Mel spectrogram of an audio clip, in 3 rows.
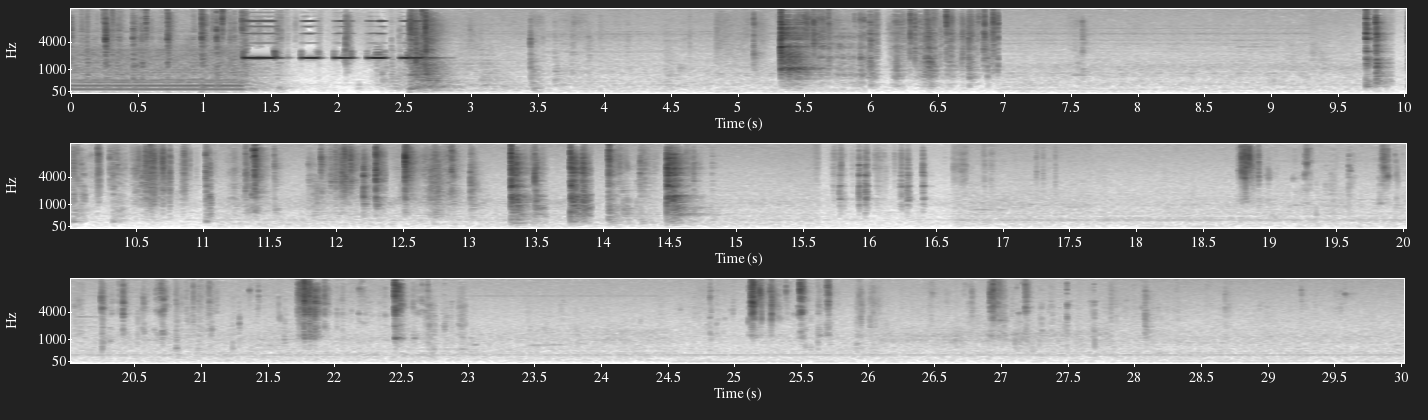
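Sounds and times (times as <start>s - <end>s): crispy snacks cracking on a dish: 5.1s - 7.0s, 10.0s - 13.2s, 18.7s - 23.0s, 24.7s - 29.6s.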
